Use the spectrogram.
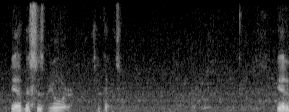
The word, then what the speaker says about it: Muir: I saying it right The Ghost and Mrs Mueller yeah Mrs Muir two things he had a ghost in Mrs Muir 1968.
